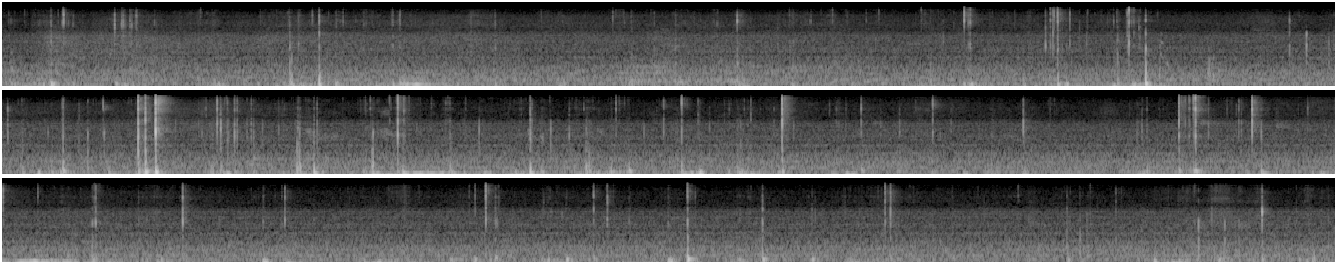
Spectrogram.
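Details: A Yorkshire Terrier puppy named Blue gnaws a dried bunny ear, producing a steady stream of crisp crunches and wet chewing clicks throughout, with one especially loud snap early on, in a quiet small room.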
